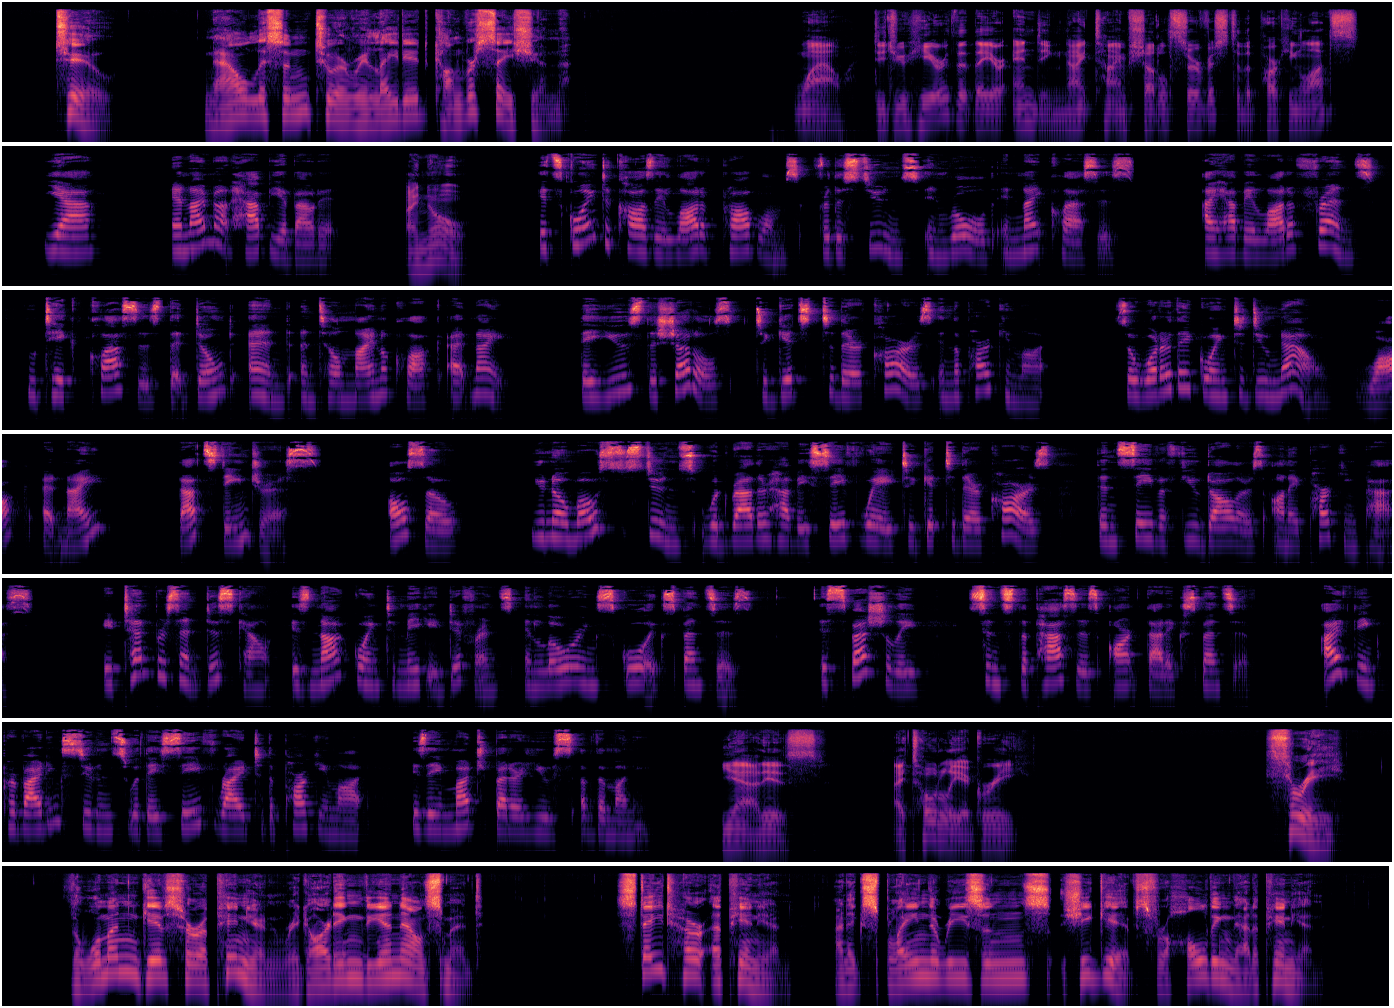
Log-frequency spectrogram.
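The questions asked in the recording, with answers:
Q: The woman gives her opinion regarding the announcement. State her opinion and explain the reasons she gives for holding that opinion.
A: She opposes ending nighttime shuttle service: night-class students would have to walk to their cars in the dark, which is dangerous, and students would prefer a safe ride over a small 10% discount on parking passes that are already cheap.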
